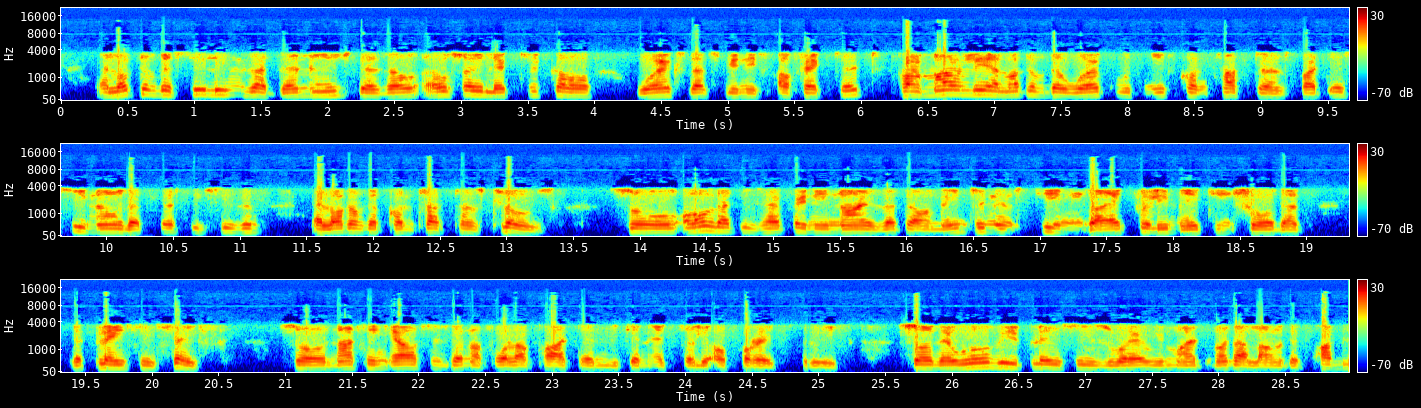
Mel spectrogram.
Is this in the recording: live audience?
no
